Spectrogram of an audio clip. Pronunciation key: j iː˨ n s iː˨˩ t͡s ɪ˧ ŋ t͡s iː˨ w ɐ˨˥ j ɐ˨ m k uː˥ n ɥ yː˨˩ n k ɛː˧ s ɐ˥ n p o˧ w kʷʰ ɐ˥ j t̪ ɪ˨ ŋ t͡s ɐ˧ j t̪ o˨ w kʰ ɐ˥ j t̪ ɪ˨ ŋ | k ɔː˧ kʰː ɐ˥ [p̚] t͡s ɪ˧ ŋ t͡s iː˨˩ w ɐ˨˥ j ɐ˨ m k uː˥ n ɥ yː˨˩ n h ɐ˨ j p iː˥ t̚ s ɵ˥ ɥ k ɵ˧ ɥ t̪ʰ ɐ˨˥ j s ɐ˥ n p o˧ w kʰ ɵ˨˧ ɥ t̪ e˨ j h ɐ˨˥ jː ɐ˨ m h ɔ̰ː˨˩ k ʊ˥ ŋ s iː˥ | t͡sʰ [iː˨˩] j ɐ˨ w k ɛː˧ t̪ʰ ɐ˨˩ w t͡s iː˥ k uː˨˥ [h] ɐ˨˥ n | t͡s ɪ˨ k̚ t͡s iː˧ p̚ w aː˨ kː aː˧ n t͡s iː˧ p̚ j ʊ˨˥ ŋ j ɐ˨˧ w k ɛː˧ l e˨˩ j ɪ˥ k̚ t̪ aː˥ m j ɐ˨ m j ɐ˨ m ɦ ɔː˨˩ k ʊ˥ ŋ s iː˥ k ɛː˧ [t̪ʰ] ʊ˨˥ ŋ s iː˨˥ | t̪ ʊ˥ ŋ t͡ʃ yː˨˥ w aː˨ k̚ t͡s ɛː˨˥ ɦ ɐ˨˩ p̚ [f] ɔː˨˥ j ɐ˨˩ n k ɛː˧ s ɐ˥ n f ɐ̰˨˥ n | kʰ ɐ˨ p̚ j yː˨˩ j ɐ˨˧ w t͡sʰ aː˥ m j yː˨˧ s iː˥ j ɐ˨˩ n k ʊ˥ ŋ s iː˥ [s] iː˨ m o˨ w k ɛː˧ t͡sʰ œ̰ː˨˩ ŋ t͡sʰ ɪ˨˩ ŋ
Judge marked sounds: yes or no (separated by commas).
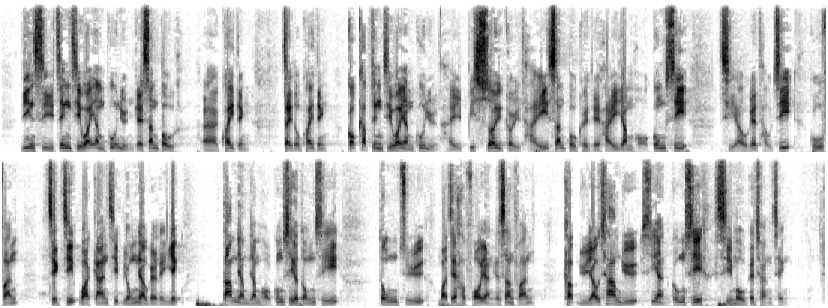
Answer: yes, yes, no, no, yes, yes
